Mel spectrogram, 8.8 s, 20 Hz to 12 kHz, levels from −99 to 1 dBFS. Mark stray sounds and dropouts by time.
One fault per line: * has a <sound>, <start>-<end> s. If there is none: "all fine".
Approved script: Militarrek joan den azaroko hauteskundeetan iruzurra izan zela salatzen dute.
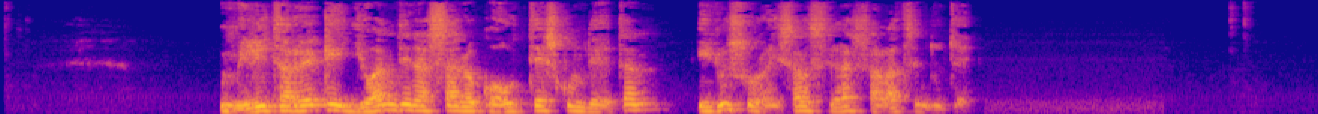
all fine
